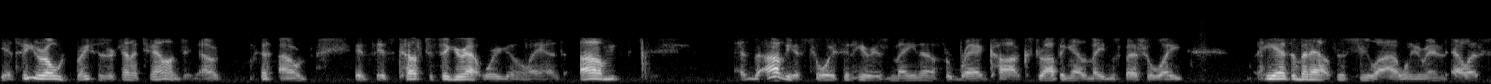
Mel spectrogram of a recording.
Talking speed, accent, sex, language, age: 210 wpm, American, male, English, 50-69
